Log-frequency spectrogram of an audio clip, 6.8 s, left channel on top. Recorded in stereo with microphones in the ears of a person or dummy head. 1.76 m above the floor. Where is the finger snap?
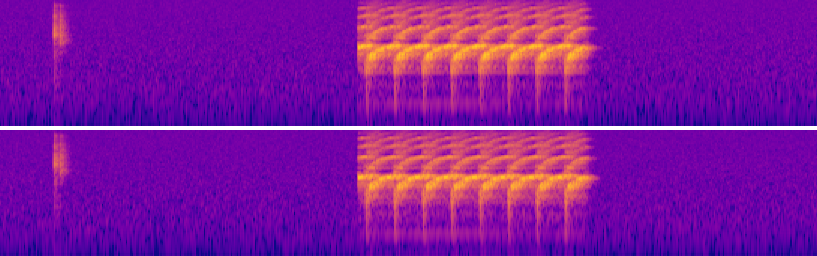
20° left (ahead or behind), 1.3 m.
